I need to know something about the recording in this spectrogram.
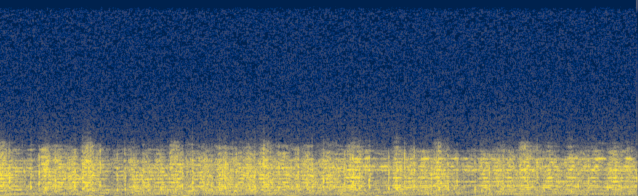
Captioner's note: lively orchestral music; horse galloping; lively orchestral music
